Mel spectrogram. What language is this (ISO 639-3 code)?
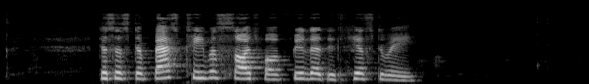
eng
